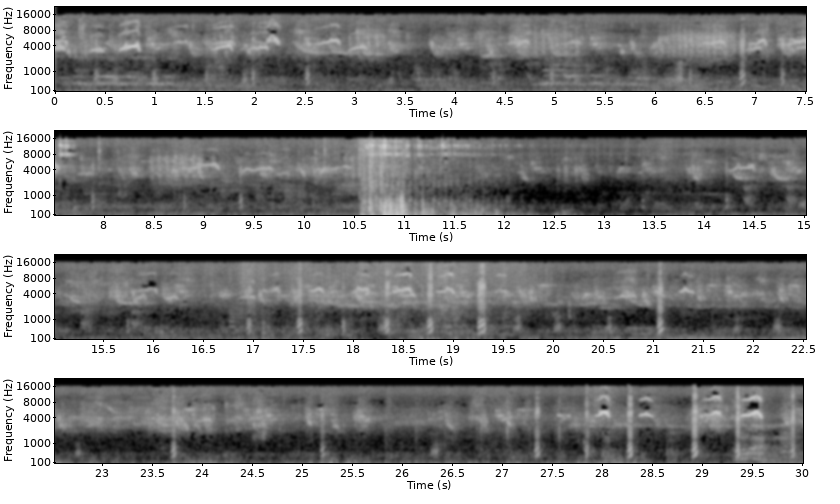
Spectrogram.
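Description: Birds calling: many short, high chirps throughout, with some lower calls in the first few seconds. One loud rustling thump about eleven seconds in.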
